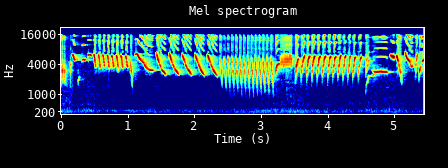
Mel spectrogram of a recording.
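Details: Canary song aimed at training young canaries: rapid falling whistles, a sequence of slower loud downslurred notes, then a low buzzing roll and a high steady trill.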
